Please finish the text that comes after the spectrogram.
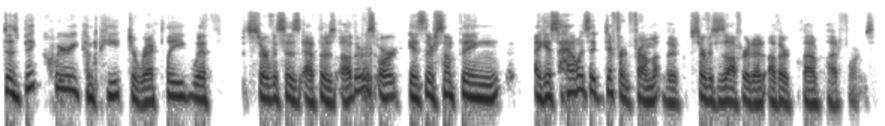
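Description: A man's voice: fairly high pitch, animated, normal speed, husky. A man hosting an interview, asking questions in a tentative, roundabout, conversational way. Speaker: podcast host, interviewer.

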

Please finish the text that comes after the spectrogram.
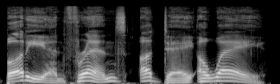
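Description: A man in his thirties reading a children's storybook aloud with playful, expressive emphasis. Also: medium pitch, takes it slowly, no echo, clean studio sound. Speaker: read-aloud host.

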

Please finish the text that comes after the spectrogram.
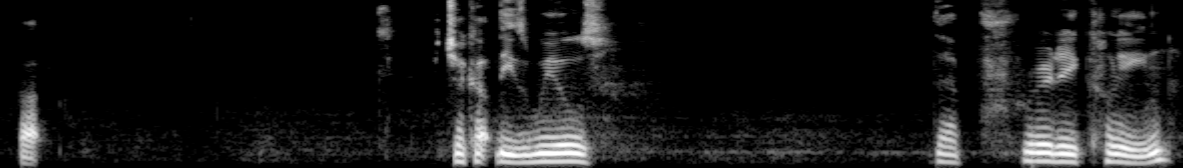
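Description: A man in a casual vlog, talking through his car wheel cleaning outdoors in a relaxed, rambling way, with small self-corrections, his voice moving closer and farther from the camera. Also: mid-range voice, no echo. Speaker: car rental host. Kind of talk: casual vlog narration while working.

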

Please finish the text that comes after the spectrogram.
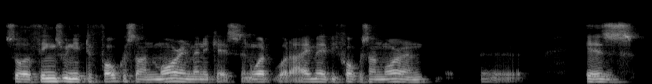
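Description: A man's voice: medium pitch, little pitch movement, moderate pace, vocal fry, a little mellow. A man in his thirties from Iceland, a university lecturer talking thoughtfully in a video-call panel, with many restarts. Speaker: university lecturer and equality committee chair. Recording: slightly dull video-call audio.

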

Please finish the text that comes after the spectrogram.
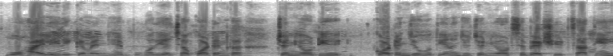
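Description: A woman vlogging a walk through an outdoor weekly market, chatting about goods and prices and asking vendors for rates. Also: mid-range voice. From Pakistan. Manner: chatty shopping recommendations, haggling with vendors. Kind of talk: walking market tour vlog. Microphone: handheld phone camera. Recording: phone audio with crowd noise.

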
